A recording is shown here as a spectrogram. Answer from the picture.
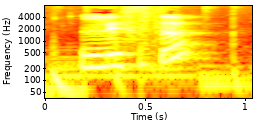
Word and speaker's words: Liste: But in the German language the tongue stands vertically "elf", "Liste", "Lena". That is, we touch the palate with our tongue vertically and move on.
